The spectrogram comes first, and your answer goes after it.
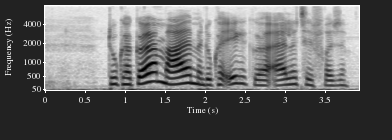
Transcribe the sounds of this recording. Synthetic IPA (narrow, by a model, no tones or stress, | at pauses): d̥ukʰæɡ̥ɶːɐmɑ̈ːð̞̩ˠmend̥ukʰæʔe̝ɡ̥əɡ̥ɶːɐʔælət͡sʰe̝lfʁɛsə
